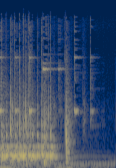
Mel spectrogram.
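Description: Closing bars of a recorded ponto (Umbanda chant) as the singing stops: hand percussion keeps striking in rhythm, lands one last strong hit about a second and a half in, and then dies away.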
